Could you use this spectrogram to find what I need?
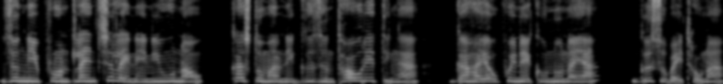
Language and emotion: Bodo, sad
